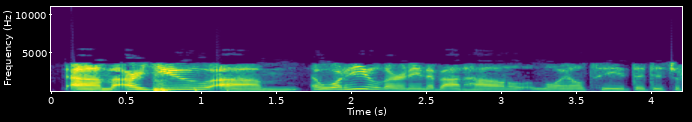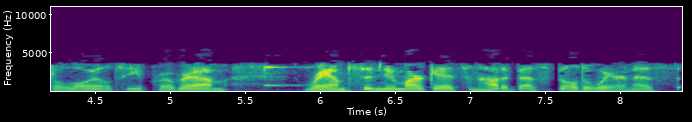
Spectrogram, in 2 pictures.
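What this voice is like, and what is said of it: Choked-up, dry-throated voice. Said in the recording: “I'm getting all choked up here. I need water or coffee.”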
